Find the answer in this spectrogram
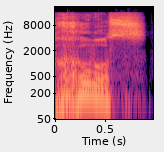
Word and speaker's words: hummus: got humus or humus hummus yeah hummus that's what Americans say but it's kumus can you repeat after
